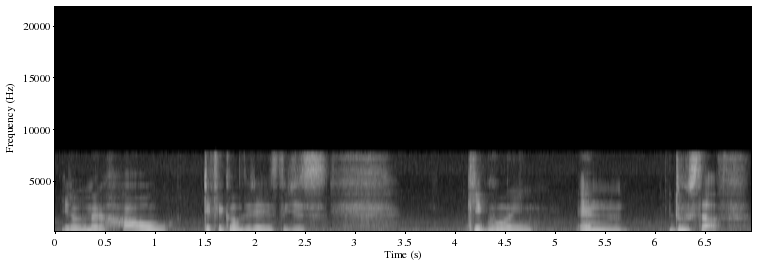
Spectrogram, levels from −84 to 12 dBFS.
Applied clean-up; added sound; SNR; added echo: none; none; none; none.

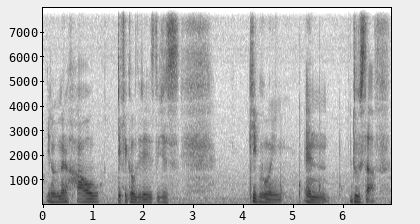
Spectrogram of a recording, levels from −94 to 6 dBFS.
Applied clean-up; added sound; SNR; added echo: none; Walk, footsteps; 18 dB; none.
